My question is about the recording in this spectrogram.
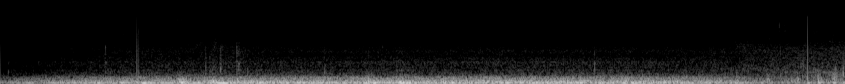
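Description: Steady low road and engine rumble inside a moving car's cabin. It eases slightly near the end.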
